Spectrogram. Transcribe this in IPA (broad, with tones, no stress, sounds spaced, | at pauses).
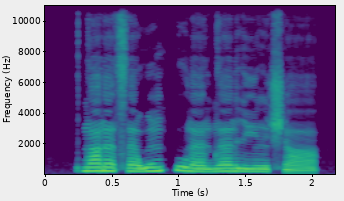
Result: d ã˦ ɾ ɛ̃˧ s ɛ̃˧ w ũ˦ k͡p u˦˨ ɾ ɛ̃˧ d ɛ̃˦ ɾ i˧ j ĩ˧ ʃ ã˨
